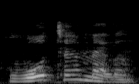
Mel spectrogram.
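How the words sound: The t is pronounced as a clear t. This is how it is said in England. "eles tendem a pronunciar como se fosse um T mesmo"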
